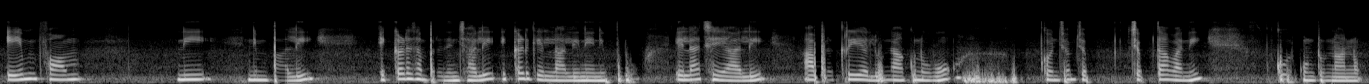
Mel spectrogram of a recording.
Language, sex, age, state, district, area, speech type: Telugu, female, 18-30, Telangana, Kamareddy, urban, spontaneous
